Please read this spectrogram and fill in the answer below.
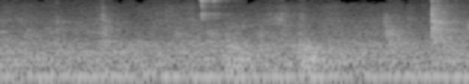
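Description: Quiet meeting-room tone: a steady low hum with a couple of faint ticks or clicks, about a second and a second and a half in.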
